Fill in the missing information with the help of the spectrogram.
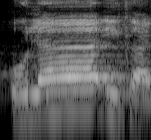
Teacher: لام میں مد ہے، اس کو زیادہ کھینچیں گے اور واو کو نہیں پڑھیں گے، واو میں کوئی حرکت نہیں ہے، اس وجہ سے واو کو نہیں پڑھا جائے گا.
